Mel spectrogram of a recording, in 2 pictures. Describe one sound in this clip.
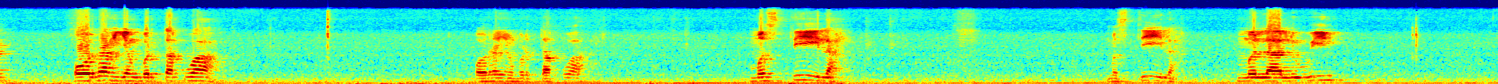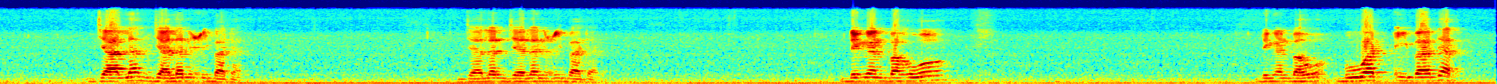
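A man speaks slowly through a microphone, in short phrases with long pauses.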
